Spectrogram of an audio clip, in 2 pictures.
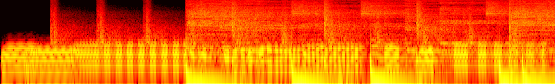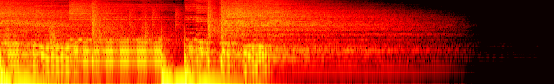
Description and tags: Someone in my classroom is making some parodic tv game based on the french "questions pour un champion". He asked me to make the jingle and here's the result.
